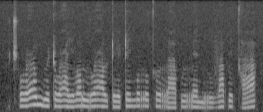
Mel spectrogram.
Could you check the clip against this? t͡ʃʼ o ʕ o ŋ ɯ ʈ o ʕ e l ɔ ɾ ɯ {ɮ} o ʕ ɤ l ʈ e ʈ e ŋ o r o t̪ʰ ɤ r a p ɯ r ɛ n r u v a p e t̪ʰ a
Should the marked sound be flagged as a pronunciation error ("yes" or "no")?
yes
